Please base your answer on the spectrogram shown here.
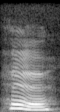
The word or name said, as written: her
